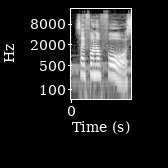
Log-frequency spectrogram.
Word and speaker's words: siphonophores: did I say it wrong, Joe Wolf? Siphonophores. Yes, I added an extra S, didn't I?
